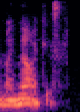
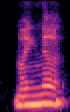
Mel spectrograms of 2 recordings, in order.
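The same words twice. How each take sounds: First: Much lower, a solemn medical sentence; grave doctor's verdict. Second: Said in the usual way. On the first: Retold or imitated. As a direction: drop the voice low like a doctor giving bad news. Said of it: "Y ellos decían". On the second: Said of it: "clínicamente y ex".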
